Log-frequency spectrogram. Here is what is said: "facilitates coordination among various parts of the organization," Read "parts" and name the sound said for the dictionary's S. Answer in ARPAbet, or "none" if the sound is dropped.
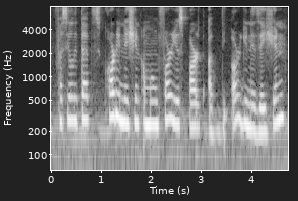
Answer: none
